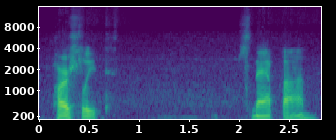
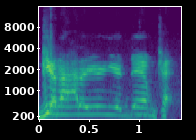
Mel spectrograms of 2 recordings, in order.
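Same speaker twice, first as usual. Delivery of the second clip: mock yell, pitched way up; retold yelling; 13 semitones higher, 4 dB quieter than usual. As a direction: shoo off a pest in a high voice. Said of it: "I'm kicking and yelling".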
